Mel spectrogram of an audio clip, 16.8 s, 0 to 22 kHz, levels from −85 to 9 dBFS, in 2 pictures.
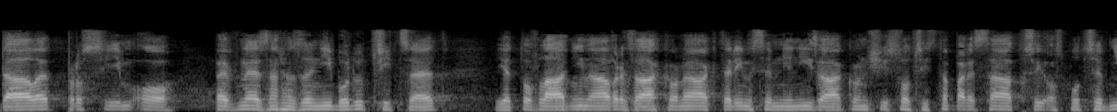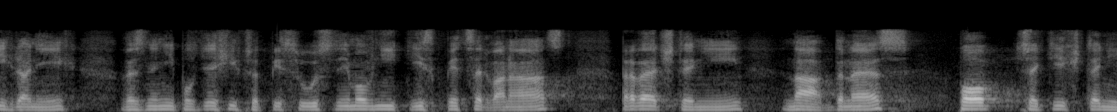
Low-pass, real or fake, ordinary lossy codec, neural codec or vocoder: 7.2 kHz; fake; AAC, 32 kbps; codec, 16 kHz, 1 kbps, X-Codec, WavLM features, trained on Multilingual LibriSpeech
